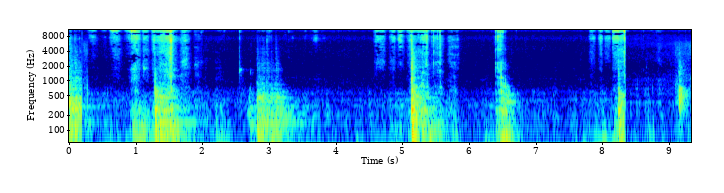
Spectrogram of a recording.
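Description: A kitchen knife cutting tomato halves into wedges on a cutting board: about six separate cuts a second or two apart, each a short slice ending in a soft knock of the blade on the board.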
